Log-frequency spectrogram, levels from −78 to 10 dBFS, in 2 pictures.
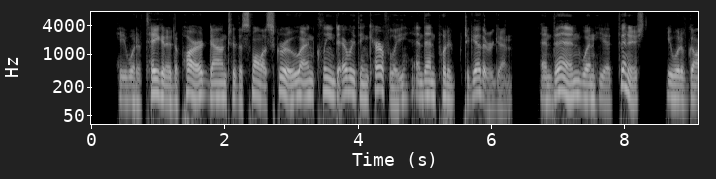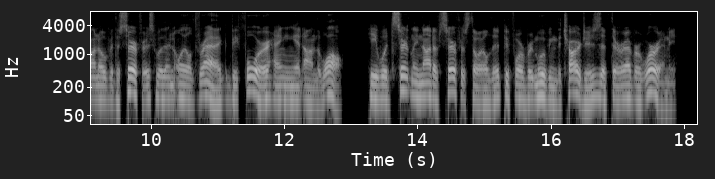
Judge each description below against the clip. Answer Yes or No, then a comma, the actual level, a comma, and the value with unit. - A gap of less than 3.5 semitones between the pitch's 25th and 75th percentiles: No, average, 4.1 semitones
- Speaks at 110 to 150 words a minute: No, average, 200 wpm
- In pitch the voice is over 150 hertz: No, low, 115 Hz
